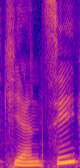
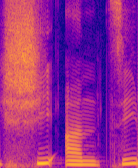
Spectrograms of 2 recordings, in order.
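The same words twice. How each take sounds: First: Chianti with a hard K sound at the start, the Italian way; Italian pronunciation. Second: Chianti read slowly the French way, with a "sh" at the start; spelled-out French reading. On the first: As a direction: say Chianti as "Kianti". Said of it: "mais on dit Chianti". (Chianti prononcé « Kianti » à l'italienne) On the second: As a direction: say Chianti with a "sh" as it is written. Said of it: "ça s'écrit Chianti, mais on dit". (Chianti lu à la française, avec « ch ») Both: Shown as a demonstration.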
